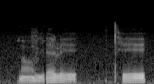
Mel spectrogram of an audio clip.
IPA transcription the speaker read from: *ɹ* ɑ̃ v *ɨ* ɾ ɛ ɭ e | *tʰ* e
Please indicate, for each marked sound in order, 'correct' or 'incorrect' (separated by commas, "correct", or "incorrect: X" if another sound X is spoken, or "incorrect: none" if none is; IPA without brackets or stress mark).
incorrect: ɾ, incorrect: i, correct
